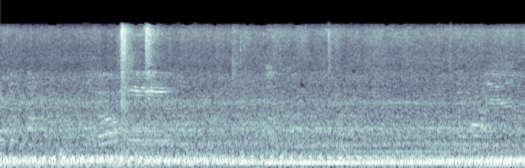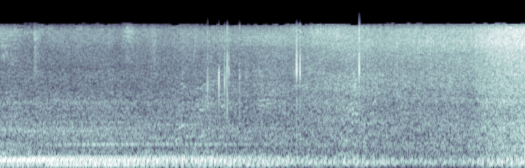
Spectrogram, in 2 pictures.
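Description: A boat engine rumbles low and steadily.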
